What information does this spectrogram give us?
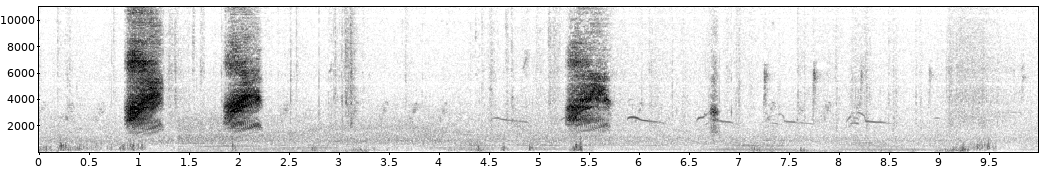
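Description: Florida Scrub-Jay giving three harsh, raspy calls, a second apart, then a pause. Faint thin chirps follow, with soft instrumental music throughout.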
